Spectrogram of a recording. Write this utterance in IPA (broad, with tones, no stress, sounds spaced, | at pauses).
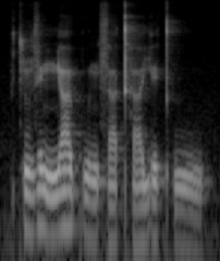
t͡s ũ˨ z e˦˨ ŋ ɲ aː˦ kʷ ɛ˨ ŋ s a˨˦ kʰ a˨˦ j e˦ kʼ uː˨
